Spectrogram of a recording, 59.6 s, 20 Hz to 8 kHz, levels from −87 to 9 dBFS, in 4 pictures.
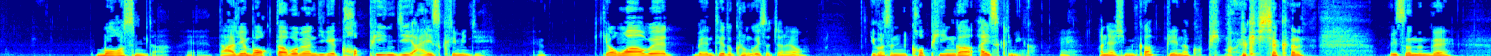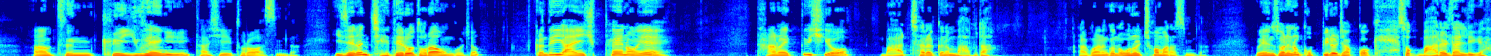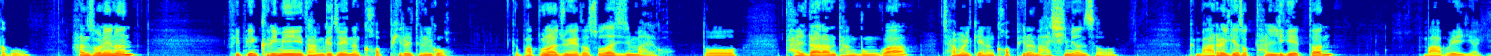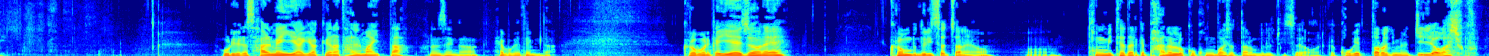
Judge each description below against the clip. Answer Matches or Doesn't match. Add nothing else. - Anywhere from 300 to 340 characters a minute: Matches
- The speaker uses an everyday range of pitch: Doesn't match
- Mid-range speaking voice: Matches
